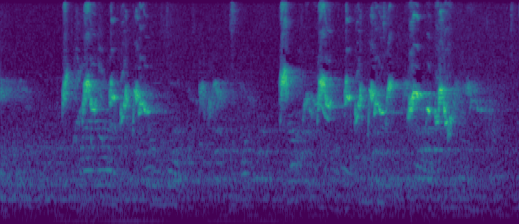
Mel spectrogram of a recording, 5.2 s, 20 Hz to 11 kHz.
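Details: Red-whiskered bulbul used as a decoy bird for trapping at Chùa Hương, Vietnam, on 28 November 2017: two bursts of bright, warbled, slurred phrases with quick chirpy notes, separated by a short pause.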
